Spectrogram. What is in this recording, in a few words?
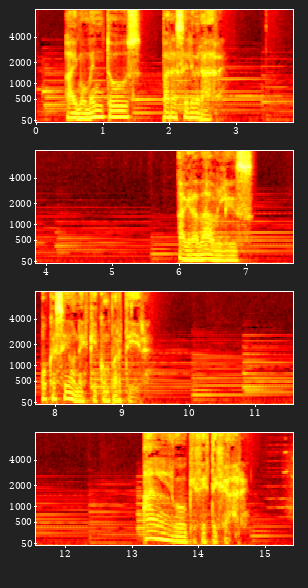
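Latin American Spanish Commercial; GoLocalise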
